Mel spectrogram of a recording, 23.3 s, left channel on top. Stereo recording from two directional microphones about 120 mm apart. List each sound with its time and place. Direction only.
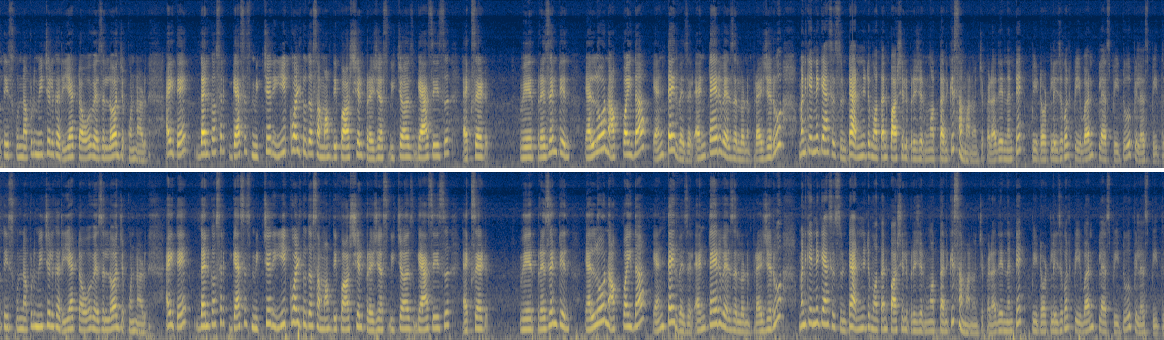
0.0 s a woman's voice: 40° right (ahead or behind)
